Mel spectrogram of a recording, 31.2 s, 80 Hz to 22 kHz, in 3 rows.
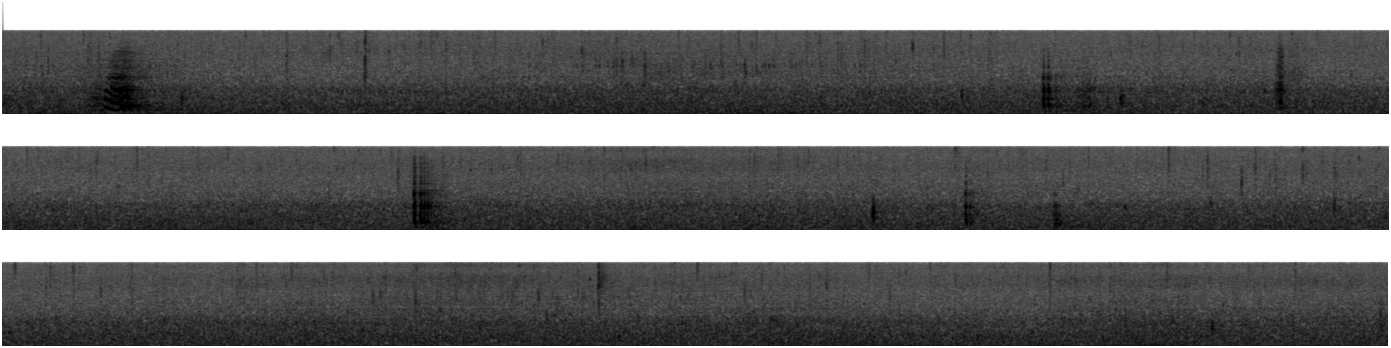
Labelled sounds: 0.8	1.0	croaking sound likely from a nearby submerged object, 0.78 to 1.1 kHz

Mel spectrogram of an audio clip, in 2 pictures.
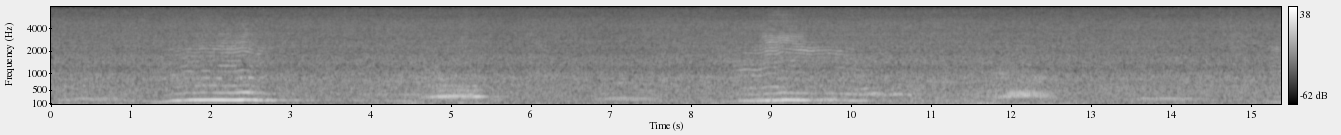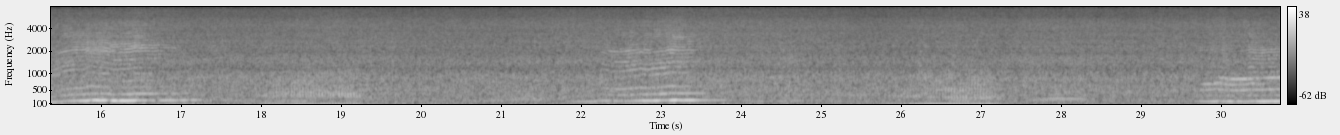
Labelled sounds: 2.0	2.5	humpback whale, 1.9 to 2.4 kHz
8.6	9.8	humpback whale, 1.1 to 3.3 kHz
15.4	16.8	humpback whale, 1.1 to 3.3 kHz
22.3	23.4	humpback whale, 1.1 to 3.2 kHz
30.0	30.7	humpback whale, 0.78 to 2.2 kHz

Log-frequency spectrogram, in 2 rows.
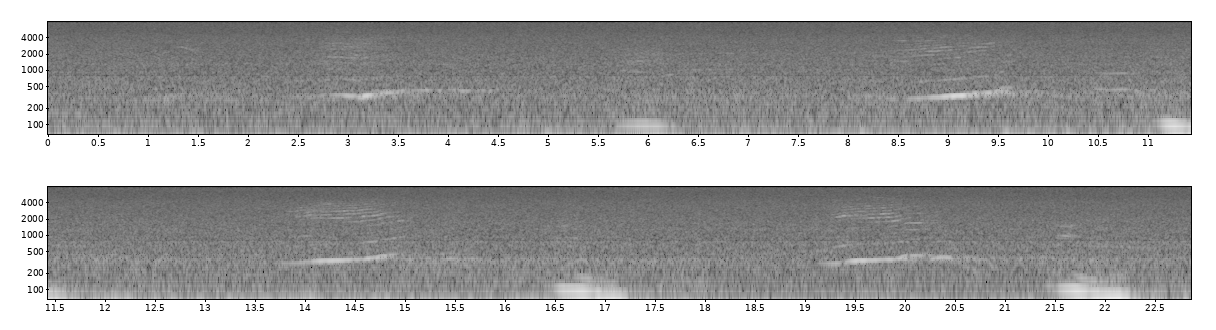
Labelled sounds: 1.3	1.5	humpback whale, 2.3 to 2.8 kHz
2.8	3.1	humpback whale, 1.6 to 1.8 kHz
8.5	9.1	humpback whale, 1.8 to 2.8 kHz
10.5	10.8	humpback whale, 0.83 to 0.93 kHz
13.9	14.9	humpback whale, 1.8 to 3.1 kHz
19.3	20.0	humpback whale, 1.8 to 3.3 kHz
21.5	21.8	humpback whale, 0.93 to 1.1 kHz

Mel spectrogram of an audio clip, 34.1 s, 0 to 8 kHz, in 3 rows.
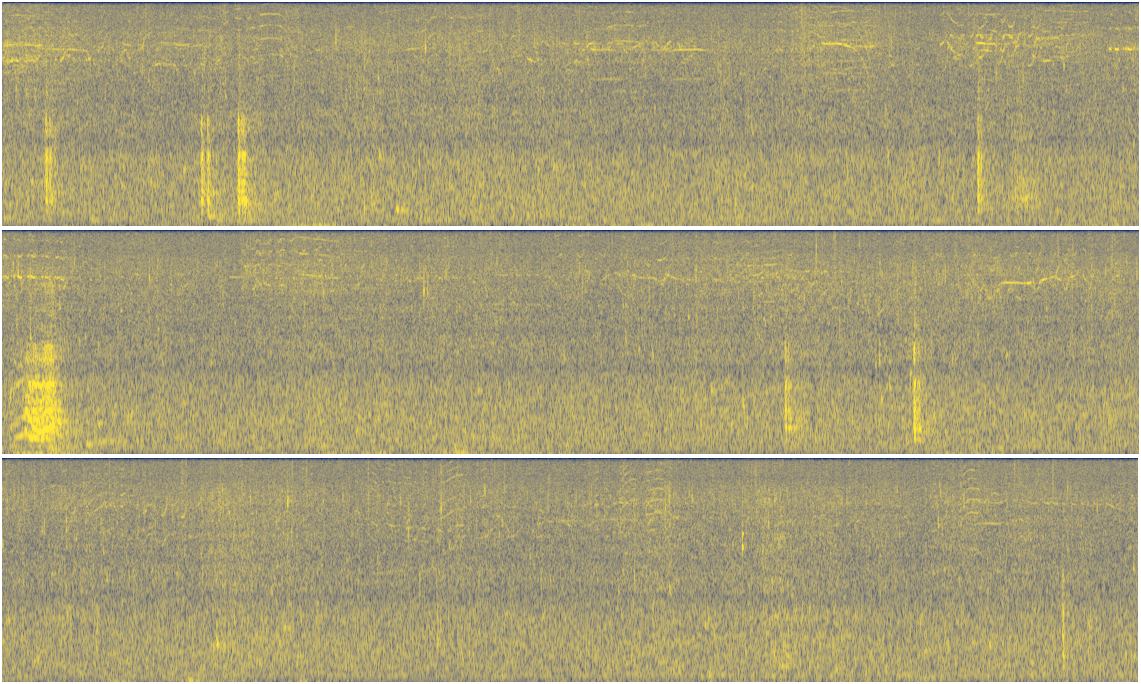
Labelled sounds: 1.5	1.8	Pacific white-sided dolphin, 3.1 to 3.4 kHz
2.5	2.8	Pacific white-sided dolphin, 4.7 to 6.8 kHz
5.9	7.0	Pacific white-sided dolphin, 2.7 to 5.8 kHz
8.2	8.8	Pacific white-sided dolphin, 4.0 to 7.1 kHz
9.4	10.0	Pacific white-sided dolphin, 3.6 to 6.8 kHz
10.3	10.9	Pacific white-sided dolphin, 4.7 to 7.1 kHz
11.2	11.5	Pacific white-sided dolphin, 4.0 to 4.3 kHz
11.6	11.9	croaking sound likely from a nearby submerged object, 0.88 to 0.97 kHz
14.3	14.8	Pacific white-sided dolphin, 4.1 to 7.2 kHz
17.6	18.3	Pacific white-sided dolphin, 3.9 to 4.3 kHz
19.0	19.2	Pacific white-sided dolphin, 5.8 to 6.1 kHz
21.3	22.0	Pacific white-sided dolphin, 3.8 to 5.8 kHz
23.6	23.9	Pacific white-sided dolphin, 3.8 to 4.4 kHz
26.6	27.4	Pacific white-sided dolphin, 5.5 to 6.3 kHz
32.5	32.8	Pacific white-sided dolphin, 3.2 to 3.3 kHz

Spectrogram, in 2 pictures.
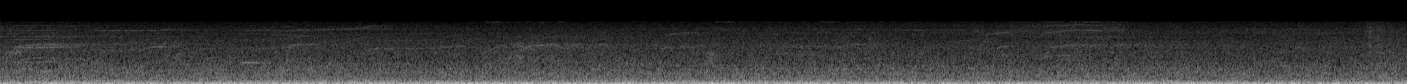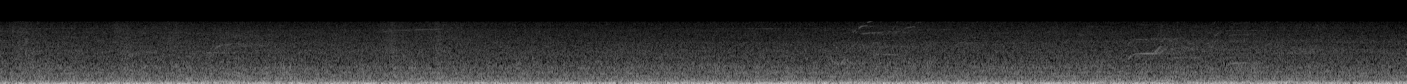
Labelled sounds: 0.0	0.8	killer whale, 0.76 to 3.7 kHz
5.0	5.8	killer whale, 1.3 to 3.5 kHz
25.3	26.1	killer whale, 1.3 to 3.4 kHz

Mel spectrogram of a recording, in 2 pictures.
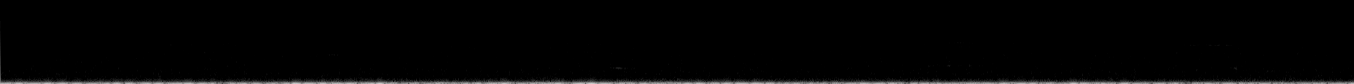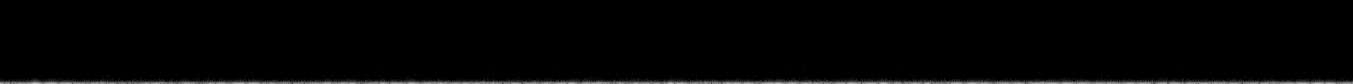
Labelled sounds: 9.2	9.8	killer whale, northern resident, G clan, 2.5 to 2.8 kHz

